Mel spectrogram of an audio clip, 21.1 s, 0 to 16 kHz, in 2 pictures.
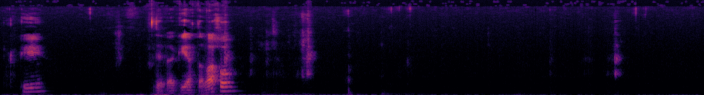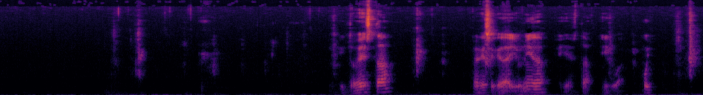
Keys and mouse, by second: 0.2-1.4 middle drag, 1.4-1.8 right drag, 1.8-3.1 shift+middle drag, 3.1 ctrl+right click, 4.4 ctrl+e, 5.9 alt+right click, 6.2-9.6 middle drag, 9.6 right click, 12.3 ctrl+alt+right click, 13.4 alt+right click, 15.9-19.4 middle drag, 19.4-20.8 shift+right drag, 20.8 ctrl+z.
